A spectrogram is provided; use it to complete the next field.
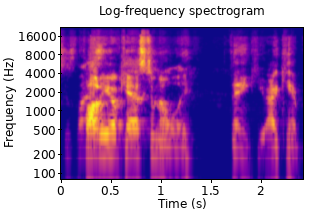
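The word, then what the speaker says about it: Castagnoli: gonna go with the kings of wrestling claudio cascaloli i can't pronounce his life mario castanoli thank you i can't pronounce his last name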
